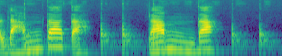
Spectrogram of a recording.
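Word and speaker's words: λ: 자, 그리스 문자가 되는 것이고, 발음이 뭐다? 람다다.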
